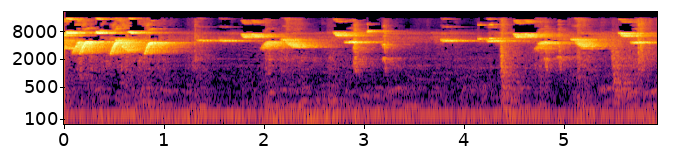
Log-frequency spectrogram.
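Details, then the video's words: Caged saffron finch singing face to face with another caged saffron finch: rapid high, sharp chips, with three bright downslurred notes at the start and then jumbled descending phrases, with a steady low hum beneath. "Canto Canário da Terra"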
